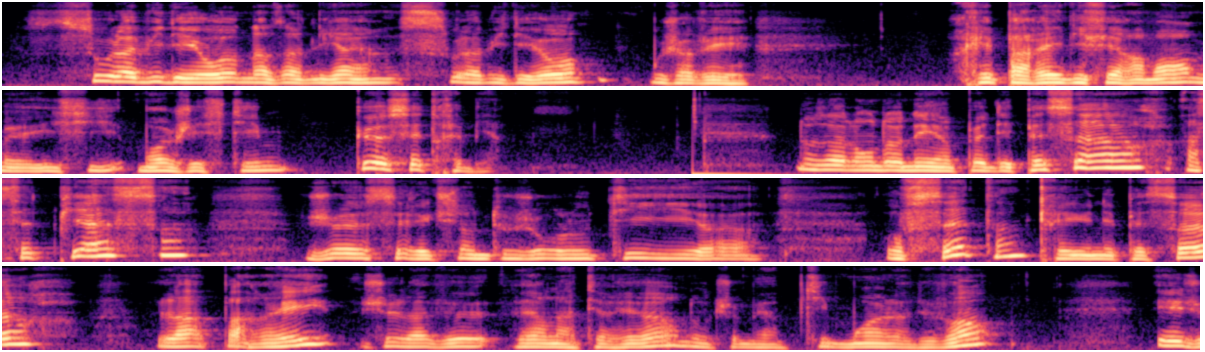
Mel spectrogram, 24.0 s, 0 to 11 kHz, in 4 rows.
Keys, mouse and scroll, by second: 11.2 click, 17.4 click, 18.5 click, 22.0 click, 23.0 KP_Subtract.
